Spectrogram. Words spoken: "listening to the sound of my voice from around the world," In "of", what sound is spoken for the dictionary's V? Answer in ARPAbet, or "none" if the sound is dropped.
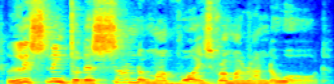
V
